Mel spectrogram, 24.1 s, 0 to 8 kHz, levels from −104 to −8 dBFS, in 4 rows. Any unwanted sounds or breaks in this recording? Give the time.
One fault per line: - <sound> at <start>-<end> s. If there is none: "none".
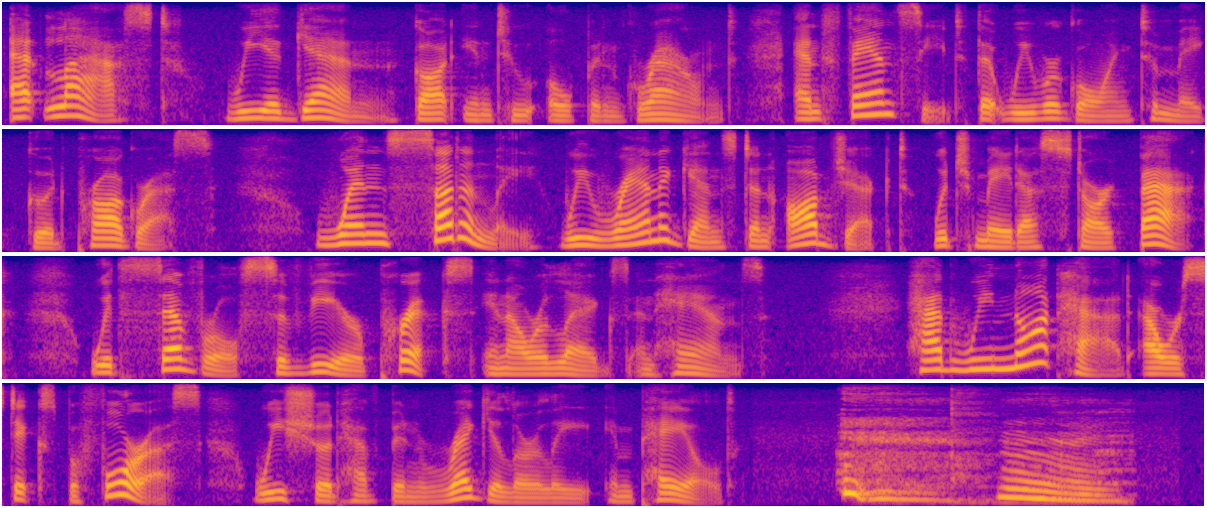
- laugh at 22.2-23.7 s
